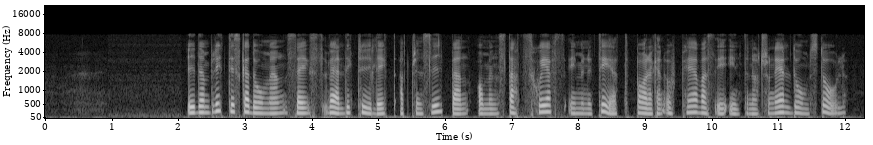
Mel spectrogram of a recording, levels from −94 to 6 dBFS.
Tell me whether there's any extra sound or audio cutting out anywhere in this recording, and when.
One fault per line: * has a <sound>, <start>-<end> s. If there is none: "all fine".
all fine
